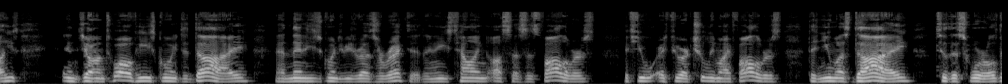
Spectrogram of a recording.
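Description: A gravelly, slightly high-voiced man in his fifties teaches a Bible study over a webcam call from his home. He talks things through aloud, restarting his sentences and checking in with the group with a rhetorical "right?". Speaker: pastor leading a Bible study. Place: room at home. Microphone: webcam on a video call.

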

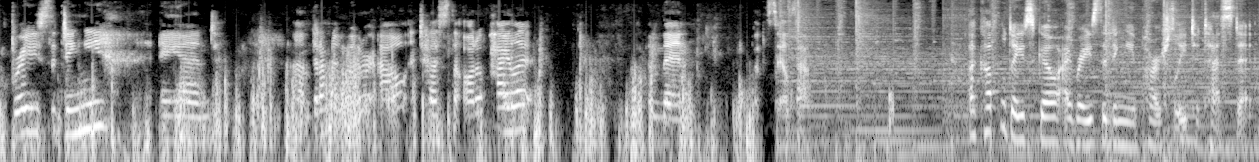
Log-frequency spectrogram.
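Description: A young woman in her twenties talking casually to a handheld camera on a sailboat deck, thinking aloud with fillers. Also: mid-range voice. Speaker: sailing vlogger. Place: outdoors on a sailboat deck at anchor. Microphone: camera held at arm's length. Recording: noisy outdoor wind and water.

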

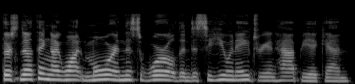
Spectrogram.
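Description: An actress playing a villain's devoted, composed assistant in an animated game, formal, restrained and earnest. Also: female voice, medium pitch, fairly quick, a little hiss or hum, close to an everyday voice. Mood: regretful. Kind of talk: dramatic animated game cutscene acting.

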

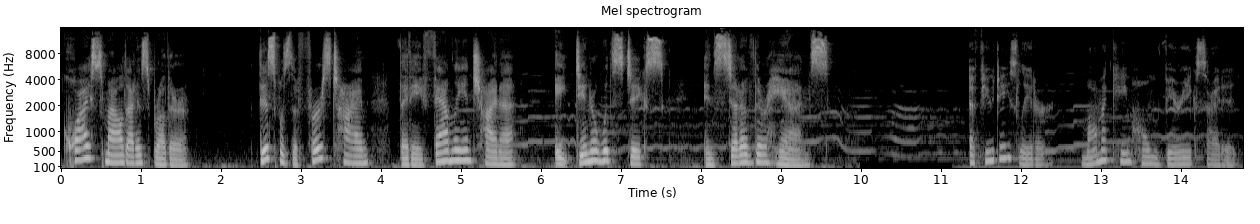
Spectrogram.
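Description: A woman reading a children's picture book aloud in a measured, animated storytelling manner. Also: lowish voice. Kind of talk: expressive storybook read-aloud. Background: background music.

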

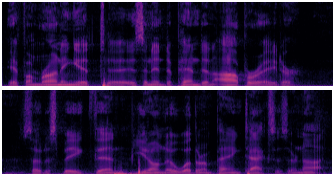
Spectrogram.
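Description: Older man with a very gravelly voice. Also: deep voice, level tone, noisy background. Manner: halting, deliberate. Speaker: city council member questioning staff. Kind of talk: formal meeting questioning. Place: council chamber, indoors. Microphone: gooseneck desk microphone. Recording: reverberant meeting hall.

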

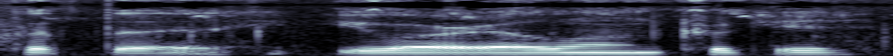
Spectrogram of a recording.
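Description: A man's voice: lowish voice, flat delivery, a little slow, vocal fry, dark tone, slight background noise. A young man talking casually to an action camera outdoors while fishing, in a plain, matter-of-fact way. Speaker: fishing vlogger. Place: outdoors by a truck and a river at dusk. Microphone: wide-angle action camera held close.

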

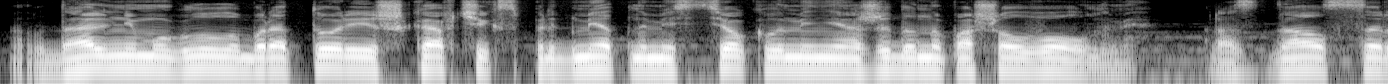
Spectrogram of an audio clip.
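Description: Guy narrating a sci-fi audiobook, low soft-toned voice, suspenseful and dramatic. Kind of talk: dramatic scripted story narration.

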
